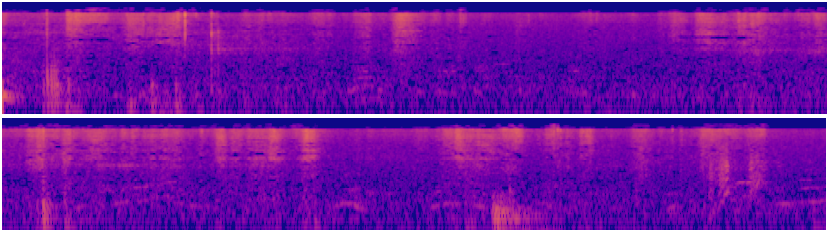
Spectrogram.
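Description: Faint scratching and rustling of a metal crochet hook drawing yarn through stitches as single crochet is worked, with a soft knock about ten seconds in.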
